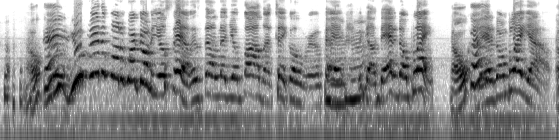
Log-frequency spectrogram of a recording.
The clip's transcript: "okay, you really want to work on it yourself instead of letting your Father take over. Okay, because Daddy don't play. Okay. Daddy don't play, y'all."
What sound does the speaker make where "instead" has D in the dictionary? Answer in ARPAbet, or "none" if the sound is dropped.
none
